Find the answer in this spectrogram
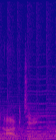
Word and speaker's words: Aktane: When I wrote my username on a piece of paper, like when I was in high school, I pronounced it AKTANE. Yes. I knew it. Damn you. Well, it's like AKTANE. When I recognize it, it's like AKTANE, like Abhishek.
